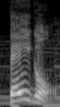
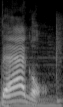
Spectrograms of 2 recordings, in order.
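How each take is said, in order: First: Bagel is said with a non-Iowan pronunciation. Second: Bagel is said with an Iowan pronunciation. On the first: This is the pronunciation being defended. The speaker calls it right. "It's a bagel" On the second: This is the pronunciation being rejected. The speaker calls it wrong. "it's not a fucking bagel"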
